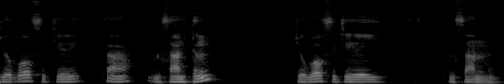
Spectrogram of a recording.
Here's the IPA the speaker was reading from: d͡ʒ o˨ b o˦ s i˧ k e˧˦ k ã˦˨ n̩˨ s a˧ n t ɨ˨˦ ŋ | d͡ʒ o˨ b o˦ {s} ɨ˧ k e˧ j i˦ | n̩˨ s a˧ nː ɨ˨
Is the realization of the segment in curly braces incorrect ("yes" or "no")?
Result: no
